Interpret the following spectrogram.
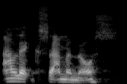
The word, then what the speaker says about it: Alexamenos: It's called the Alexamenos graffiti, and it's spelt how it sounds, Alexamenos, and it was found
